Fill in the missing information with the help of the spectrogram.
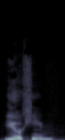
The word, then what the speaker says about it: Joachim: Joachim.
